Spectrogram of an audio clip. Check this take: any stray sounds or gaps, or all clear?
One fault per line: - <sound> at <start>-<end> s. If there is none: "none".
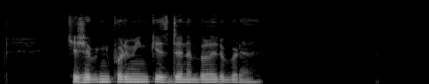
none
